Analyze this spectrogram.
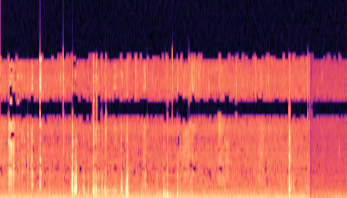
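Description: Wood campfire crackling: a handful of sharp, irregular pops and clicks over a steady low rush. The background drops abruptly near the end.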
